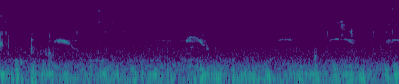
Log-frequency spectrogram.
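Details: Foster kittens exploring a new house, giving soft, thin meows that rise then fall, about five in eight seconds, over a low indoor hum.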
